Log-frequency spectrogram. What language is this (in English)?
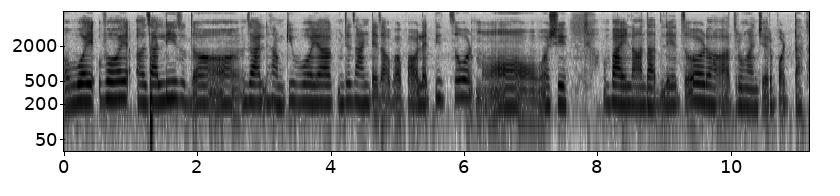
Konkani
